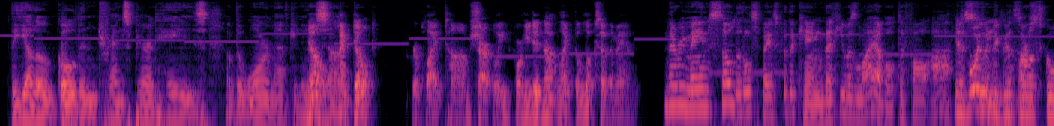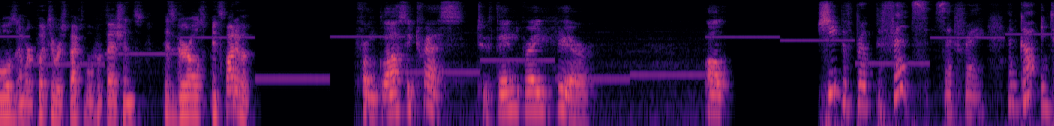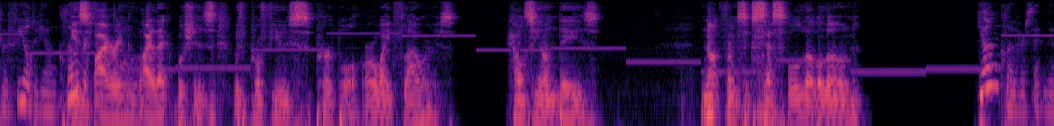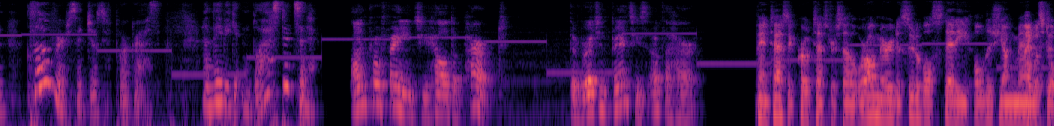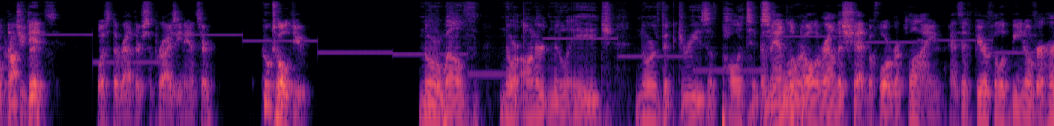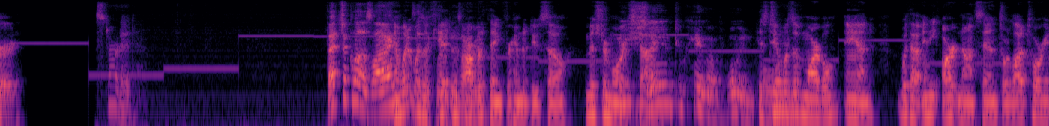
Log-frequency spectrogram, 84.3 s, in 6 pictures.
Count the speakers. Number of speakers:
6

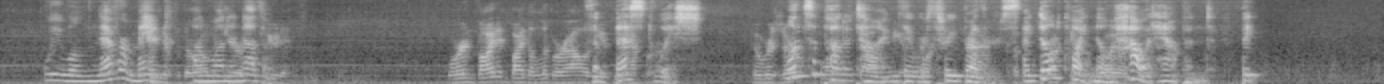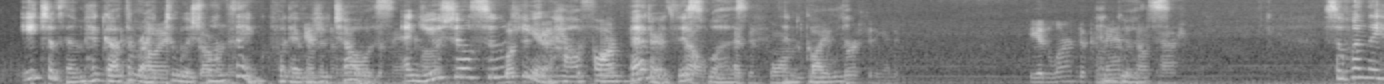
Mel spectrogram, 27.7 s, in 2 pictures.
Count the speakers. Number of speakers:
2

